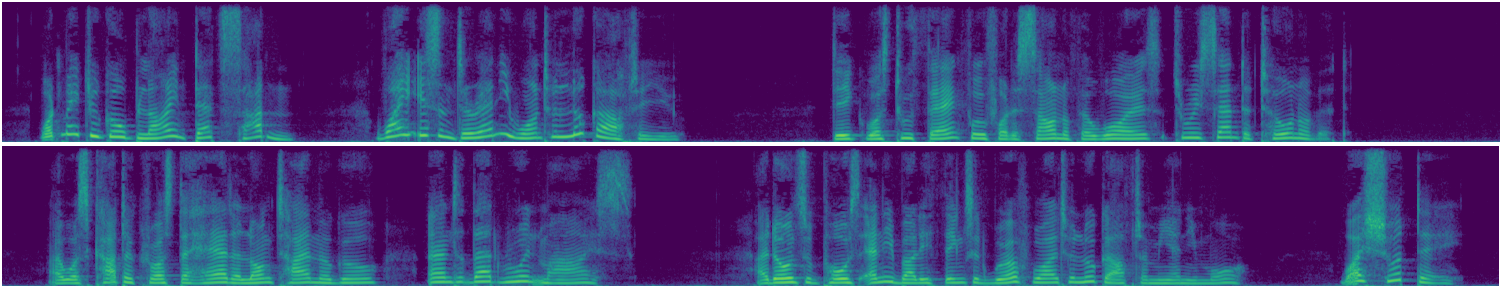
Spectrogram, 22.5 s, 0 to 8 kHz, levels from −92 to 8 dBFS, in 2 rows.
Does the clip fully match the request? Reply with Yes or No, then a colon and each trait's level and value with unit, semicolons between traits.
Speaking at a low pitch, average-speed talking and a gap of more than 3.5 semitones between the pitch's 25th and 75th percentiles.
No: high, 225 Hz; average, 170 wpm; average, 4.7 semitones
